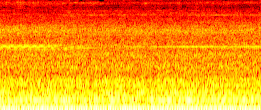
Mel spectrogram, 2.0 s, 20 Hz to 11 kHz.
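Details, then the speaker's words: EXO clone tattoo machine on a power supply at about 5–8 volts: a fast steady buzz with a random, uneven rattle from a noisy cam. The owner suspects a bad bearing; not confirmed. "noise which to me sounds like a bad bearing and like I heard the one guy's machine after a year and I thought man I think it sounds horrible"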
